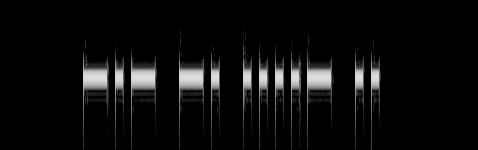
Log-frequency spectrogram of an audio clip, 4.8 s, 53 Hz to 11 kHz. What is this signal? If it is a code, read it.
Morse code, heard as a keyed tone, about 15 wpm, 700 Hz. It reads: KN4I
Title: USA Call Signs - 4 Characters - Repeated 3x - 15wpm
